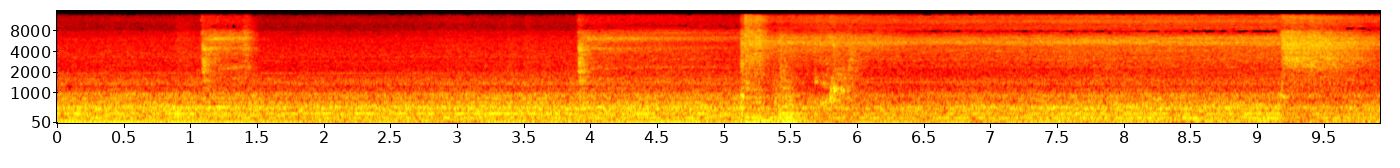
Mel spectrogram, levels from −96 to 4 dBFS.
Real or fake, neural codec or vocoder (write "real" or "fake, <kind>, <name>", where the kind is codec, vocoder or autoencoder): real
